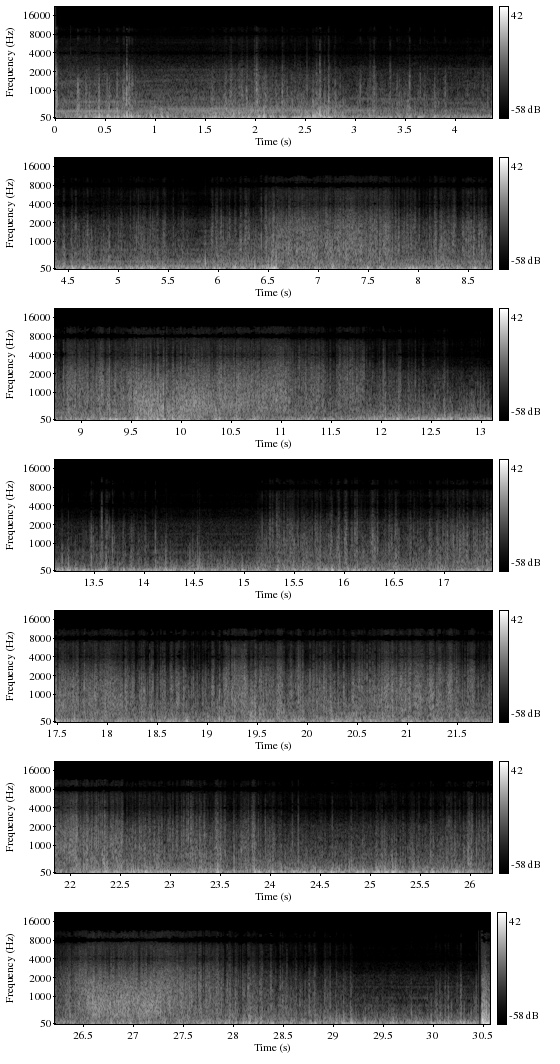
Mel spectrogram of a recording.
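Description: Heavy wind noise on the microphone of a small boat under way, swelling and easing in gusts over the running of the boat's motor and its hull on the water.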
